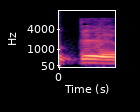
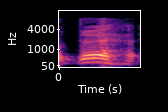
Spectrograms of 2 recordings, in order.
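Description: First: ق as a single bare sound, no final h; ق clipped short with no ending breath; wrong bare form. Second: قه with an audible breathy h at the end; قه, let the final ه breathe out; correct with pausal h. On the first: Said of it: "ما نمیگیم ق". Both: Shown as a demonstration.

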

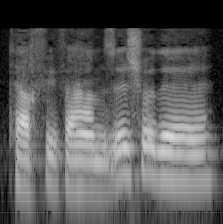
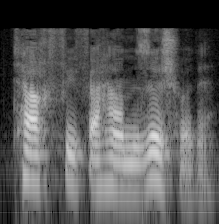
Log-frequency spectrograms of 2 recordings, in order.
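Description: The two takes are said the same way.

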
